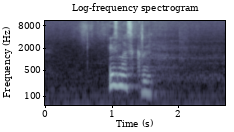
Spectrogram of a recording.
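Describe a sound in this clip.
A middle-aged man speaks a short phrase up close.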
